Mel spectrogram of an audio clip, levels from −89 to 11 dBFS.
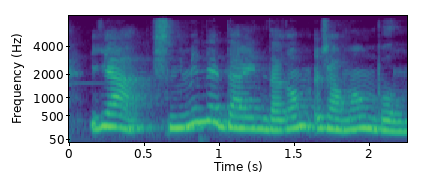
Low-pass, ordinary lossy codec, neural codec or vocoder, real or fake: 7.2 kHz; none; none; real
